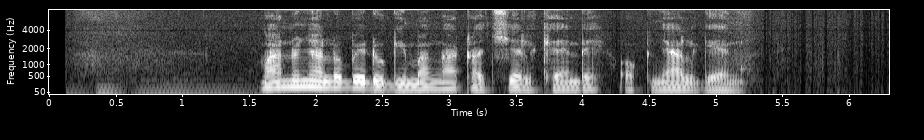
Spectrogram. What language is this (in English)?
Luo (Kenya and Tanzania)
